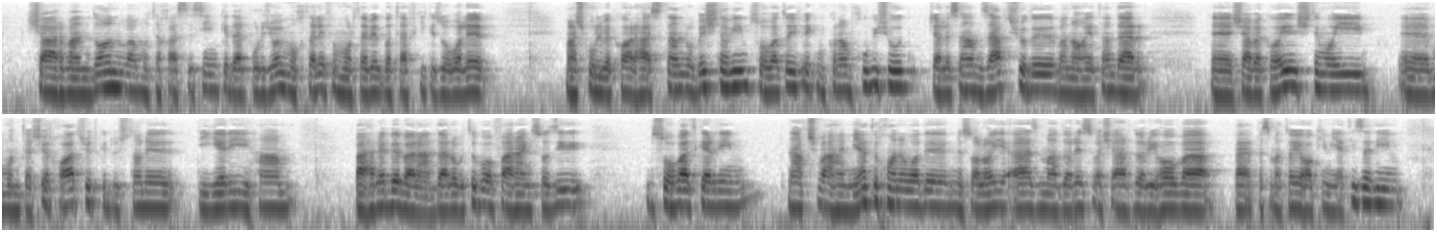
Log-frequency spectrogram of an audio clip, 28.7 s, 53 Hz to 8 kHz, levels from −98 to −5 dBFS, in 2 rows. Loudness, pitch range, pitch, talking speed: -36 LUFS, 130-160 Hz, 145 Hz, 140 wpm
